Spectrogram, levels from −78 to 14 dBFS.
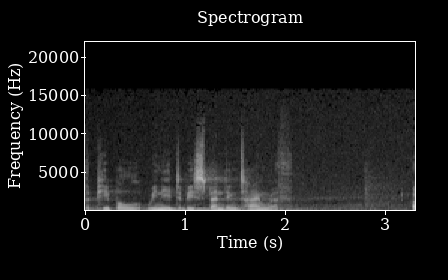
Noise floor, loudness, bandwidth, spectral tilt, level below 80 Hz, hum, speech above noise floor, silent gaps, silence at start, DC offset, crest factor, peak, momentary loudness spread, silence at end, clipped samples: -43 dBFS; -18 LUFS; 16 kHz; -3.5 dB/octave; -64 dBFS; none; 24 dB; none; 0 s; under 0.1%; 20 dB; 0 dBFS; 13 LU; 0 s; under 0.1%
